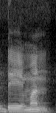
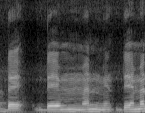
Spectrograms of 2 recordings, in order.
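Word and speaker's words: damn: देखो लिखा है डेमन में एन आपका साइलेंट हो जाएगा, क्योंकि एम के बाद एन आया है तो आपका एन साइलेंट हो जाएगा। डेमन नहीं पढ़ेंगे बल्कि पढ़ेंगे डैम।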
